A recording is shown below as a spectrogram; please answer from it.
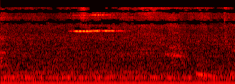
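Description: A steady low hum with a faint even background noise underneath; nothing starts or stops.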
